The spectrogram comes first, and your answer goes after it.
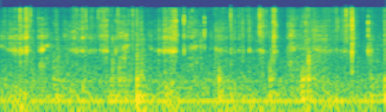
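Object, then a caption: Soap bar. A blade shaves thin curls and chips off a solid rectangular bar of purple-coated pink soap held in the hand. The sound is a quiet, continuous run of crisp, bright scraping and crackling with frequent short peaks. The shaving leaves the pink inner piece showing at the end.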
